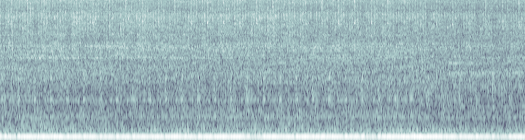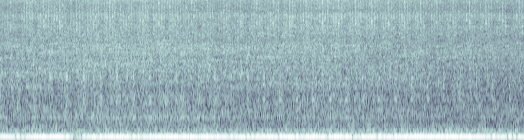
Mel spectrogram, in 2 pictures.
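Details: Jeep idling with a fast sharp tick at firing rate over steady low idle; cracked exhaust manifold leaking, later welded and fixed.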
